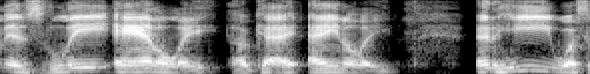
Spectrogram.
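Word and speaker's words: Ainslie: but I'll call it analy I think the S is silent folks the S is silent his name is Lee analy okay analy and he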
